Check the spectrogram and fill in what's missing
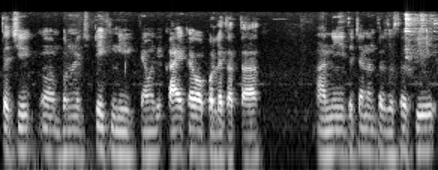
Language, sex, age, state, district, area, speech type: Marathi, male, 45-60, Maharashtra, Yavatmal, rural, spontaneous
